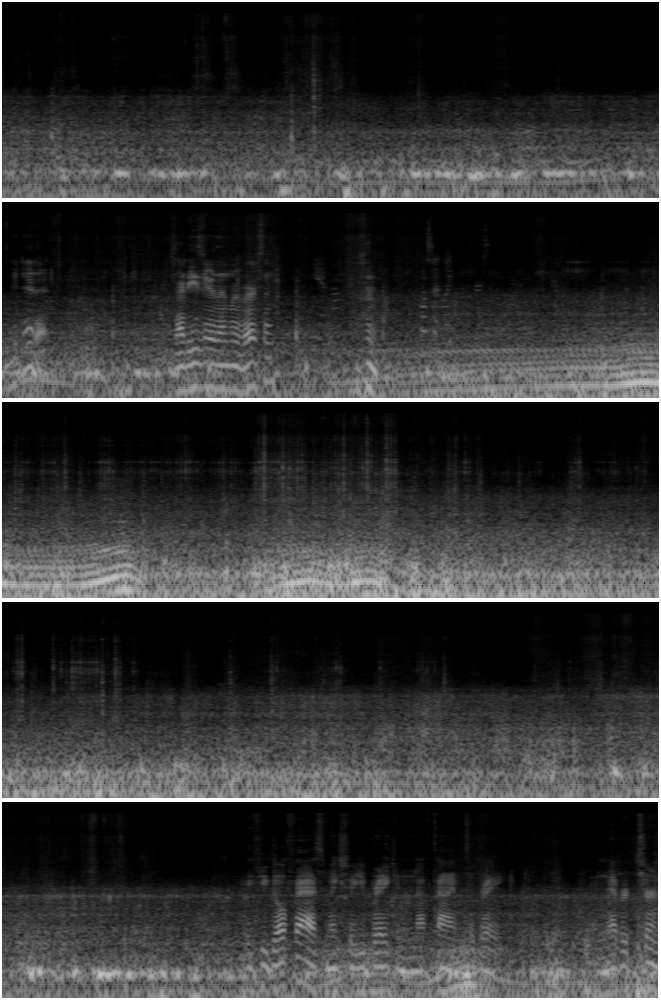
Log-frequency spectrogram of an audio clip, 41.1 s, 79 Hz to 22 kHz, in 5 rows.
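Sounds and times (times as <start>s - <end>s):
van engine accelerating: 0.0s - 41.0s.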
